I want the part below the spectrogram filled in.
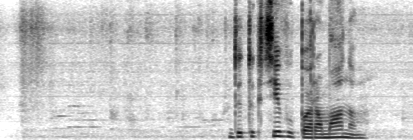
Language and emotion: Russian, neutral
